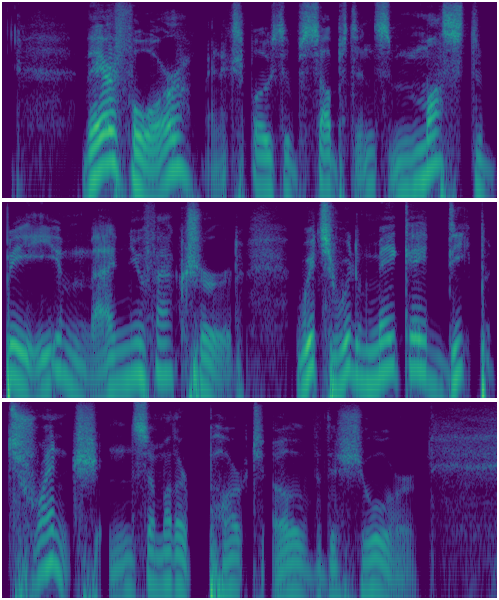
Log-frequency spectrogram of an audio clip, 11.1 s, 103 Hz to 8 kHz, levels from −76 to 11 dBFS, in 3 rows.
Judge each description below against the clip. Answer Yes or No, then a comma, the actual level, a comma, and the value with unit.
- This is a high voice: No, low, 135 Hz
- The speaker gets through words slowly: Yes, slow, 110 wpm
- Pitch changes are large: Yes, wide, 7.3 semitones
